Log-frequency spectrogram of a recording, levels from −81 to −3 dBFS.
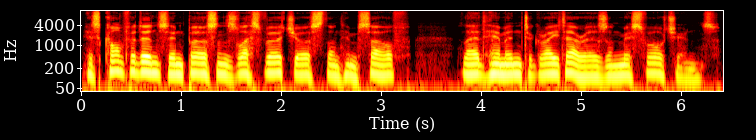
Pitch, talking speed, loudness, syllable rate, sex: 130 Hz, 140 wpm, -17 LUFS, 4.5 syllables/s, male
